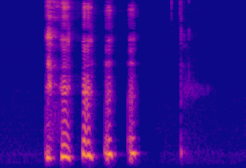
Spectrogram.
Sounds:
Laughter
